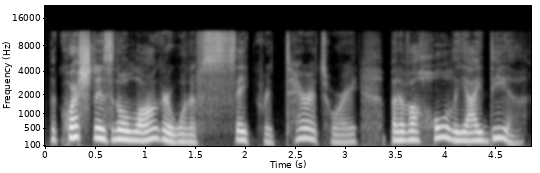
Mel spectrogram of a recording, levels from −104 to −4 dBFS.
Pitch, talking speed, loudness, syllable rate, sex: 205 Hz, 160 wpm, -20 LUFS, 5.2 syllables/s, female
